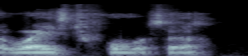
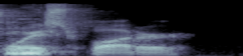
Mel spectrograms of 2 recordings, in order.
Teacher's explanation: Like I realized that I was actually devoicing that W.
